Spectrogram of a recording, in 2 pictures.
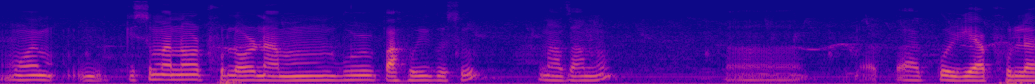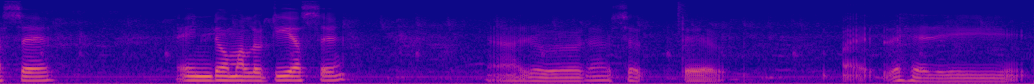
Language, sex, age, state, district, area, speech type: Assamese, female, 60+, Assam, Nagaon, rural, spontaneous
